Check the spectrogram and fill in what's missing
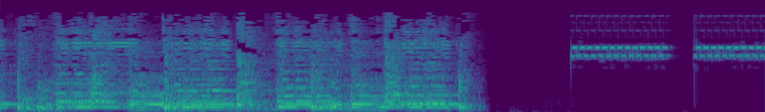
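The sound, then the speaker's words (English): Music plays for several seconds, cuts off, then a telephone rings twice in close succession, a bright trilling electronic ring, loud, with no talking. “If your phone's not ringing, chances are it's a problem with your marketing.”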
